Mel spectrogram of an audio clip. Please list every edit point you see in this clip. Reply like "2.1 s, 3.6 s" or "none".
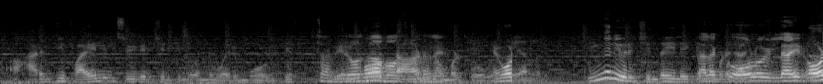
5.1 s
